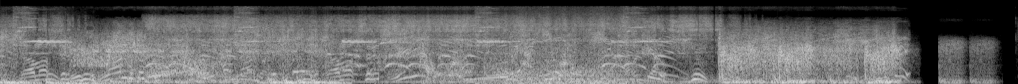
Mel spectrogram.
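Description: Energy blasts crackle and boom in quick bursts.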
